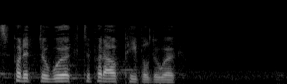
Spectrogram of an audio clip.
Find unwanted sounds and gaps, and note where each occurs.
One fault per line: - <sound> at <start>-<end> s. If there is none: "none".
none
